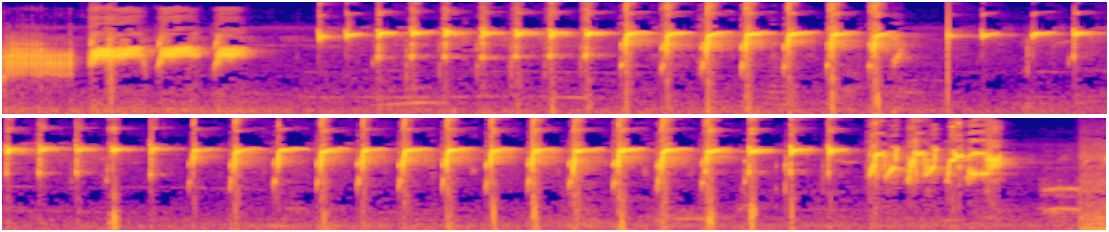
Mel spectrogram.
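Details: Canary with lovebird-imitation song: a brief buzzy burst, then a long fast series of thin high ticking notes, a short pause, more rapid ticks, ending in a harsh buzzy flourish.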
